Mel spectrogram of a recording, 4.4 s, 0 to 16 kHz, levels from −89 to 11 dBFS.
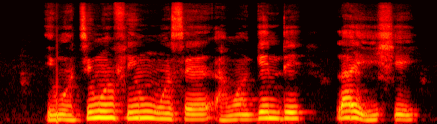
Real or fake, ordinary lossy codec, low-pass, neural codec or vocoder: fake; none; 14.4 kHz; vocoder, 44.1 kHz, 128 mel bands every 512 samples, BigVGAN v2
